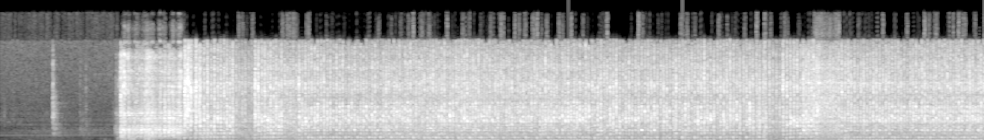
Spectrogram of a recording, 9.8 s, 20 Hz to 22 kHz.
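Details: Allis-Chalmers WD-45 tractor engine just after carburetor rebuild and reinstall: it cranks, catches quickly and settles into a steady, even low rumble with no misses or knocks, running properly.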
